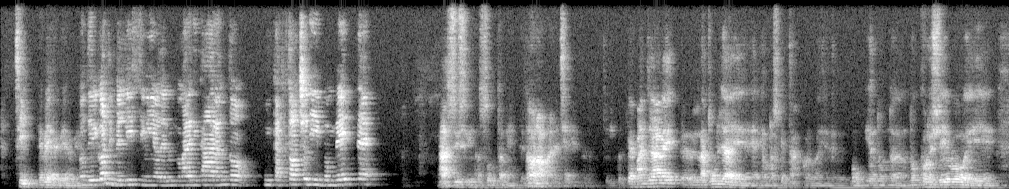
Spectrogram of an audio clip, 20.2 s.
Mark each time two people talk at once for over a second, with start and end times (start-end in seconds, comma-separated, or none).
none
